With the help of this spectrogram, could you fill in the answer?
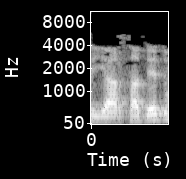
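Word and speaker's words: يرتدد: قرائت به صورت یرتدد اومده، به صورت فک ادغام اومده، دو تا دال در اون هم دیگه ادغام نشده، ما هم با همون صورت با تلفظ کنیم.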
